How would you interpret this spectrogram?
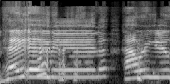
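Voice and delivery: high, loud, slow sing-song hello; sing-song greeting. Real, not acted. Greeting young nephew in chat.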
